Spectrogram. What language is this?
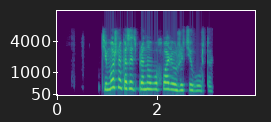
Belarusian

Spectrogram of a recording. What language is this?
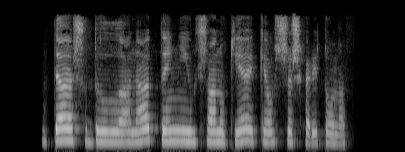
Mari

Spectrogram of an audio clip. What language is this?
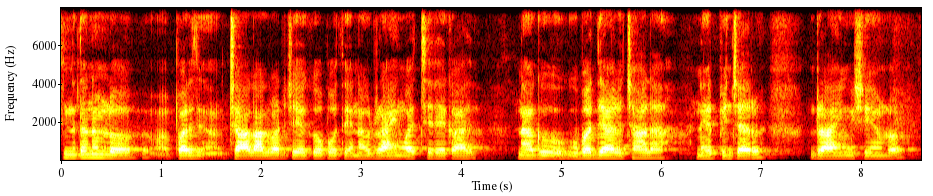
Telugu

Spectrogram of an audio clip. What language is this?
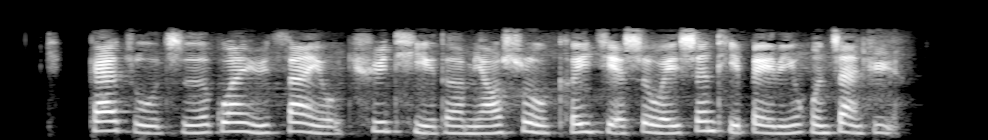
Chinese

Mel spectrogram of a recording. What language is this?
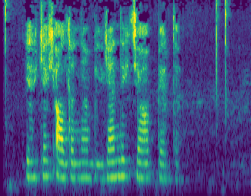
Uzbek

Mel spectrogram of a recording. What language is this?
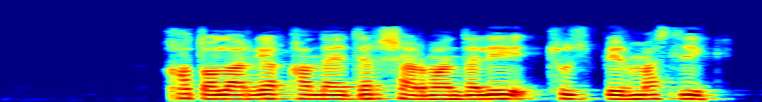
Uzbek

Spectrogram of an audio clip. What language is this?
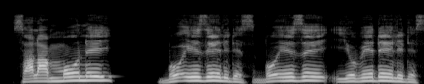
Gamo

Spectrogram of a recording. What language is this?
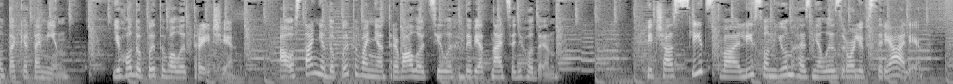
Ukrainian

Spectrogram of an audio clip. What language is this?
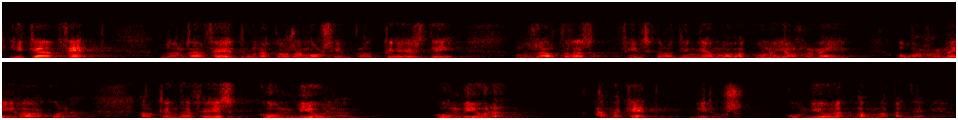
Catalan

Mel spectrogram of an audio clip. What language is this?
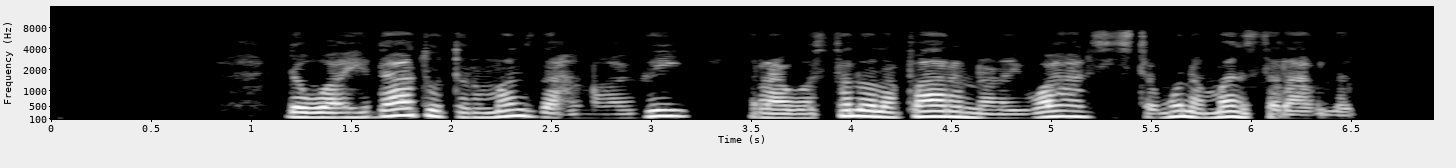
Pashto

